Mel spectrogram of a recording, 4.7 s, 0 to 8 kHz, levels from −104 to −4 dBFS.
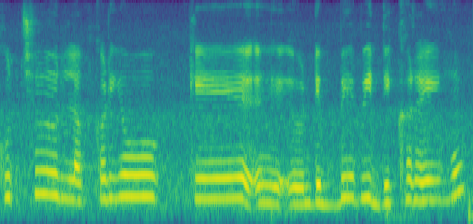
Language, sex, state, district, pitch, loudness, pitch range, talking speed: Hindi, female, Haryana, Jhajjar, 240 Hz, -16 LUFS, 215-260 Hz, 100 wpm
